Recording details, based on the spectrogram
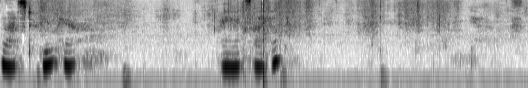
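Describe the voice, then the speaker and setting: A woman playing a sinister, coaxing witch puppet master in a whispered ASMR roleplay, speaking softly and deliberately in a breathy whisper. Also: fairly high pitch, fairly even intonation, slight background noise. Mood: calm, scheming. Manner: slow, soothing, deliberate, menacingly sweet.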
